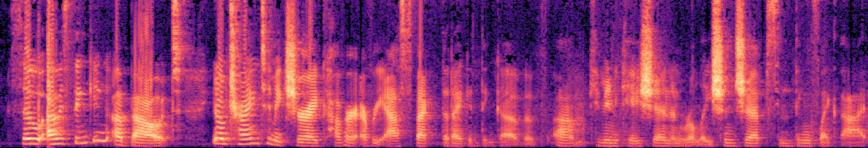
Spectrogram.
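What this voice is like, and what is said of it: Scratchy voice from a cold. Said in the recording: “I have a little bit of a cold, so please excuse the scratchy voice.”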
